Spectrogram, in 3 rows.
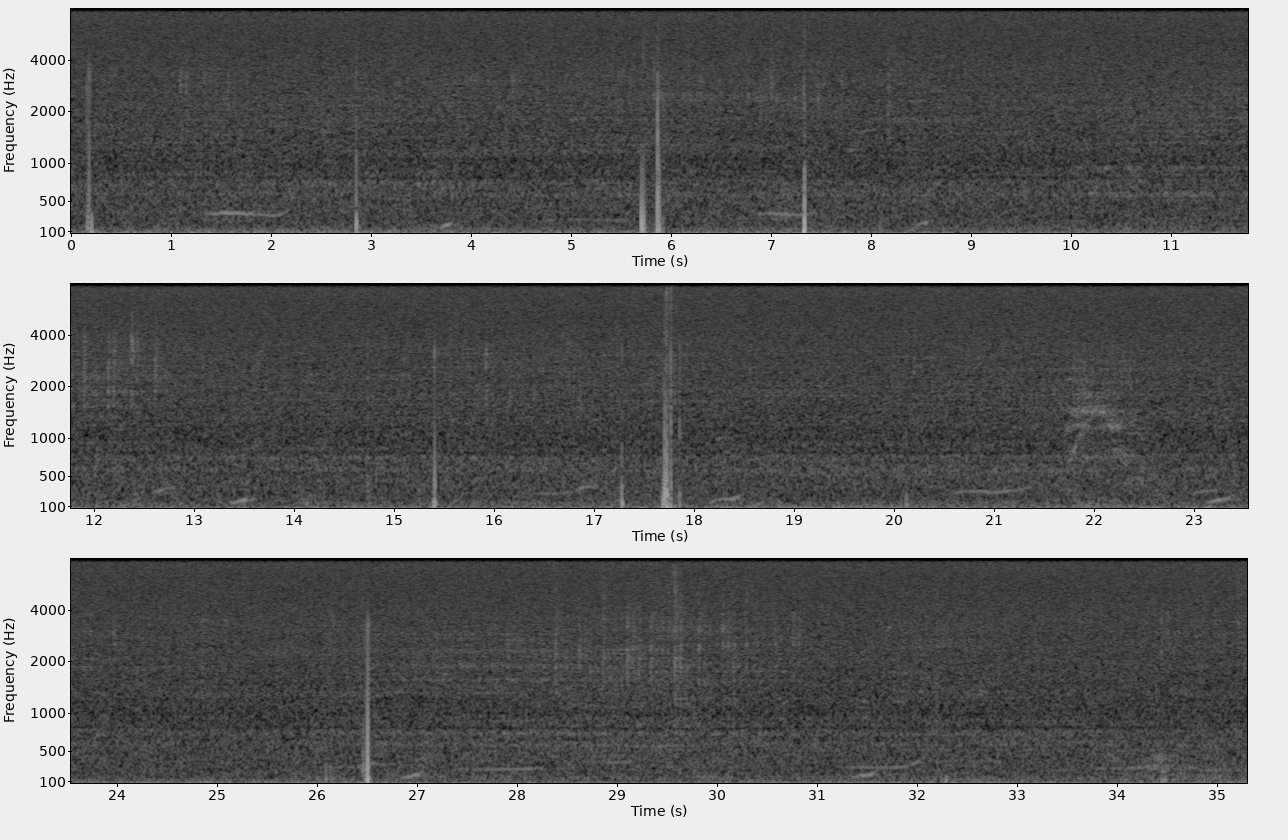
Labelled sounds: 21.7	22.2	humpback whale, 0.99 to 1.6 kHz

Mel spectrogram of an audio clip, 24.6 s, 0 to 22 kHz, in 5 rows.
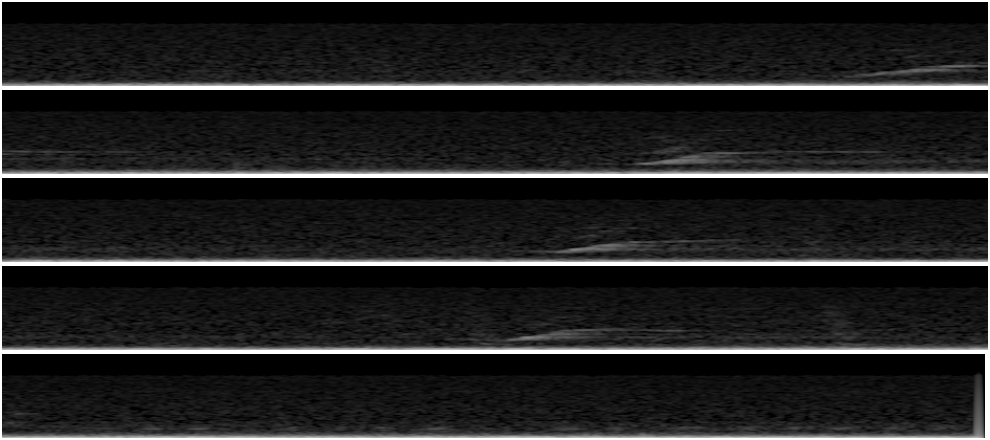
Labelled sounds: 4.5	5.4	humpback whale, 0.80 to 1.2 kHz
8.2	9.2	humpback whale, 0.80 to 1.4 kHz
12.8	13.6	humpback whale, 0.80 to 1.1 kHz
17.5	18.0	humpback whale, 0.80 to 1.1 kHz

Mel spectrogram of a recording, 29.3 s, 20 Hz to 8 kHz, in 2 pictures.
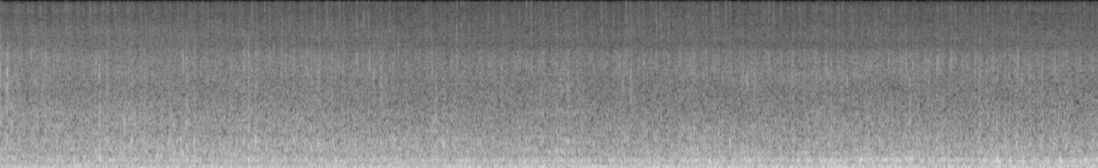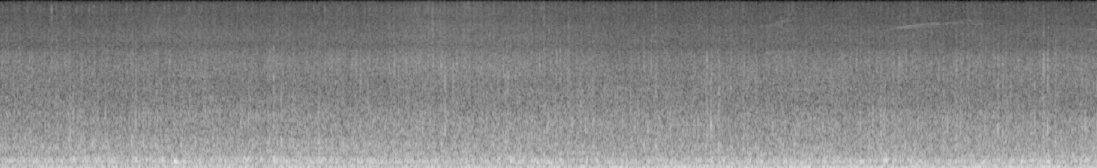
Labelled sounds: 26.5	27.7	killer whale, southern resident, 4.1 to 6.3 kHz

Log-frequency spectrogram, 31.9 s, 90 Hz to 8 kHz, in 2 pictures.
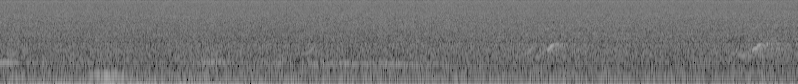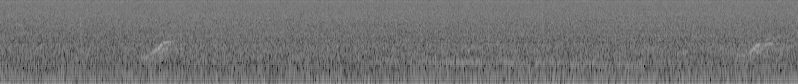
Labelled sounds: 19.2	19.5	humpback whale, 0.80 to 0.90 kHz

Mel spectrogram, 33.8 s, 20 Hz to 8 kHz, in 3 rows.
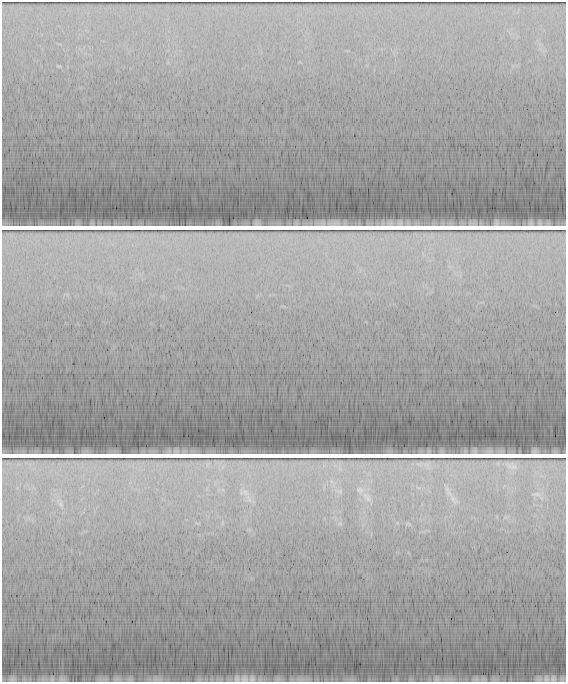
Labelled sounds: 1.6	1.8	Pacific white-sided dolphin, 4.1 to 4.3 kHz
6.8	7.1	Pacific white-sided dolphin, 4.0 to 4.4 kHz
10.1	10.4	Pacific white-sided dolphin, 3.2 to 3.6 kHz
10.7	11.0	Pacific white-sided dolphin, 4.1 to 5.0 kHz
14.7	15.0	Pacific white-sided dolphin, 3.7 to 4.0 kHz
16.8	17.1	Pacific white-sided dolphin, 3.8 to 4.0 kHz
20.7	21.0	Pacific white-sided dolphin, 2.9 to 3.2 kHz
23.0	23.3	Pacific white-sided dolphin, 3.5 to 3.9 kHz
27.3	27.7	Pacific white-sided dolphin, 1.5 to 5.4 kHz
29.8	31.8	Pacific white-sided dolphin, 2.8 to 7.6 kHz
32.6	33.5	Pacific white-sided dolphin, 4.7 to 7.5 kHz

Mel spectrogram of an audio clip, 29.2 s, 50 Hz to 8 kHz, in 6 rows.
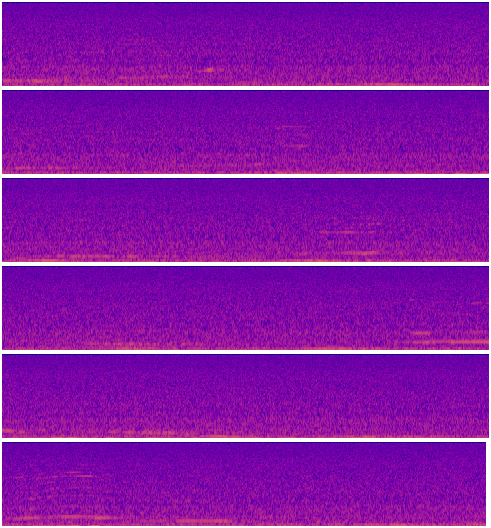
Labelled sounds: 7.6	7.9	humpback whale, 0.93 to 2.1 kHz
12.9	13.3	humpback whale, 1.1 to 1.2 kHz
25.1	25.3	humpback whale, 2.2 to 2.3 kHz

